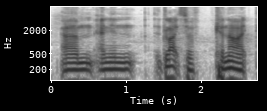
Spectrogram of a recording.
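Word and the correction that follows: Kanté: I pronounce his name. I want him back in that central position. – Kante. – Forgive me, Kante.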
